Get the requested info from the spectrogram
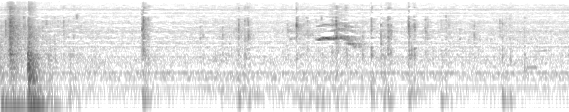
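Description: A door thumping shut at the start, then scattered light clicks and taps. About five seconds in, a brief high tone falls in pitch.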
